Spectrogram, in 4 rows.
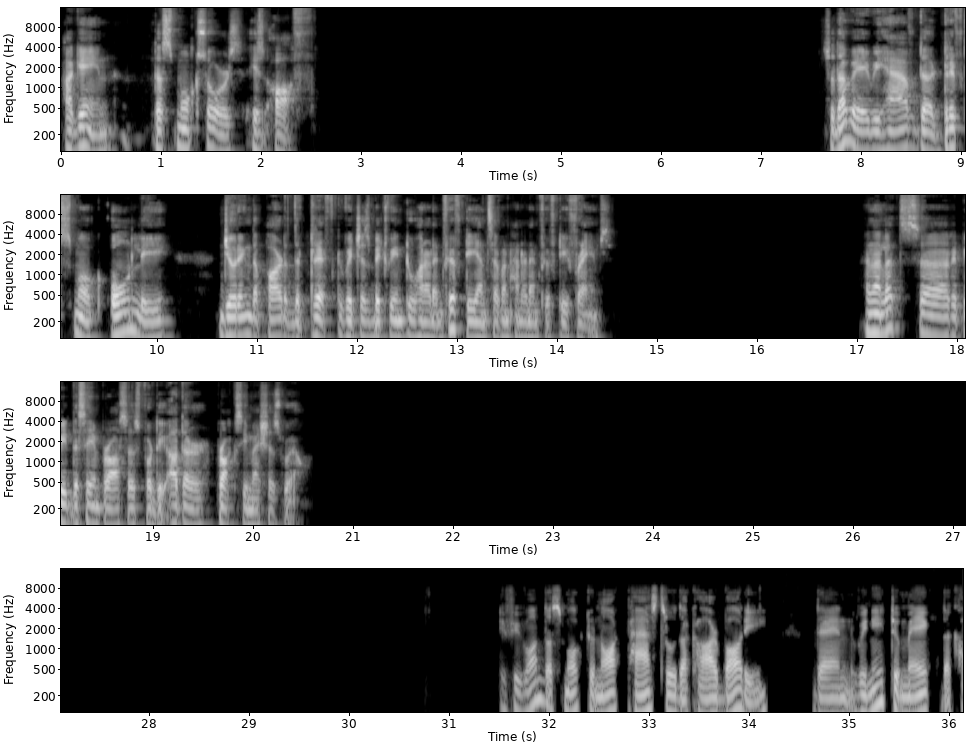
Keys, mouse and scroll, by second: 0.6-4.0 drag, 6.5 click, 10.4 click, 13.2-15.0 scroll up 2, 15.0-17.6 middle drag, 18.1-19.8 scroll up 12, 20.7 click, 21.1 middle click, 21.4 middle drag, 21.7 click, 21.8 click, 22.2 KP_Decimal, 22.3 scroll down 3, 22.5 middle click, 22.6 middle click, 23.0 click, 23.6 click, 23.8 i, 24.1 click, 24.2 click, 24.7 click, 24.8 i, 25.1 click, 25.9 click, 26.0 i, 26.4 click, 26.8 click, 27.5 KP_0, 27.7 click, 28.2 click, 28.4 middle click, 28.6-29.1 scroll up 3, 28.7 click, 29.0 click, 29.1-29.4 scroll down 4, 29.2 click, 29.5 click, 29.7 middle click, 30.0 shift+middle click, 30.2-30.7 scroll down 6, 30.3 middle click, 30.5 click.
